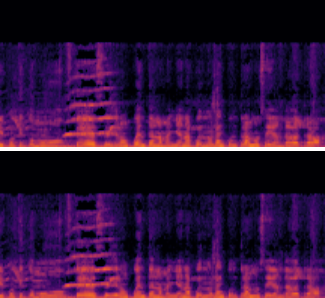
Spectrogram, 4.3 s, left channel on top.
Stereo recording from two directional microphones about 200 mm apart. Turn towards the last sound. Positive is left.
turn(degrees=0)  # may be behind; listen again after turning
